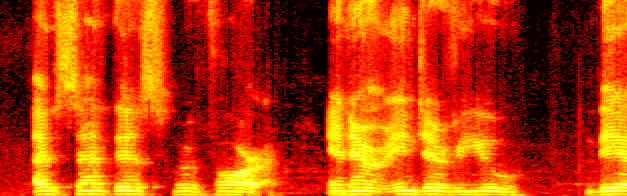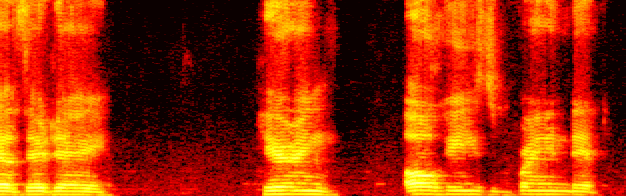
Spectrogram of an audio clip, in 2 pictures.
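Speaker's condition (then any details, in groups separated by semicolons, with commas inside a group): Toxic leukoencephalopathy, locked-in syndrome; toxic leukoencephalopathy from smoking heroin, white matter damage, progressed to locked-in; stage 4, recovering rapidly; formerly letter board and blinks, relearned diaphragmatic breathing, consciously coordinates each sound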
